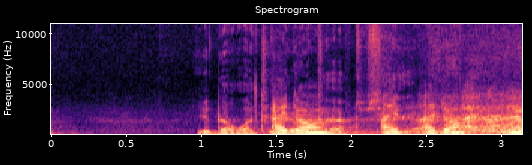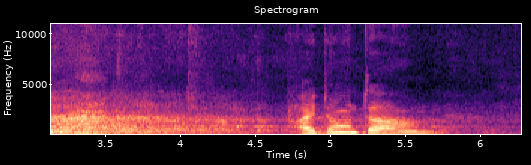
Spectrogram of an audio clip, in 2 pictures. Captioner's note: laughter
